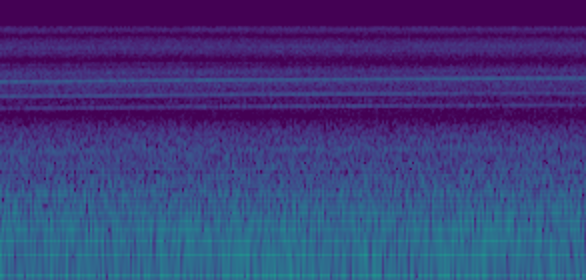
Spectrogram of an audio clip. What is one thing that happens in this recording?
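Rocket engines roar steadily.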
